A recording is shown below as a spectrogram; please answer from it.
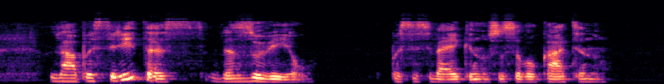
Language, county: Lithuanian, Vilnius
